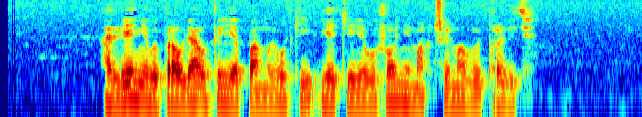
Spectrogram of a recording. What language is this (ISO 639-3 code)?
bel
